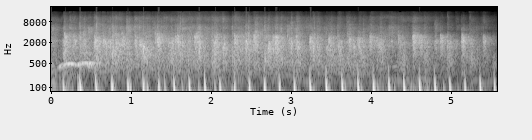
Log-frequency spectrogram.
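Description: A steady round of applause: many hands clapping in a dense, quick, even rhythm that holds at a constant loud level throughout, with no voices over it.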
